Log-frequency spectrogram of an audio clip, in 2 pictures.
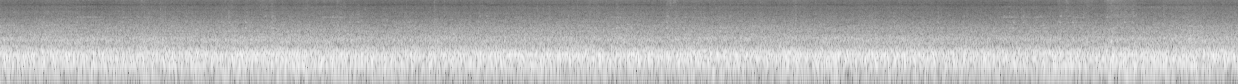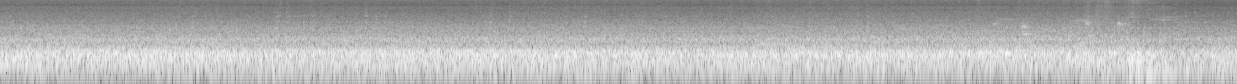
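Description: Route bus driving, heard from inside the passenger cabin: a steady drone of engine and road noise.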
